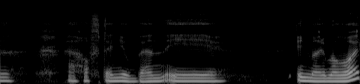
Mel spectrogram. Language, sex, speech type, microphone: Norwegian, female, spontaneous, Shure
